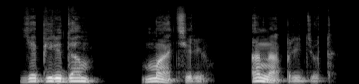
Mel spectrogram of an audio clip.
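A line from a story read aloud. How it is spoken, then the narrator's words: Quiet. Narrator (Russian): тихо сказала Таня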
